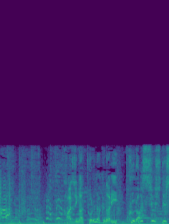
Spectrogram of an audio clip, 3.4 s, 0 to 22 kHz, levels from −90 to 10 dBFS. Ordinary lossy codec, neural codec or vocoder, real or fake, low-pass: none; none; real; none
